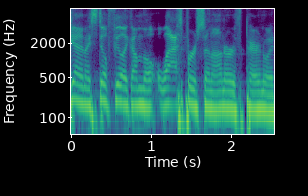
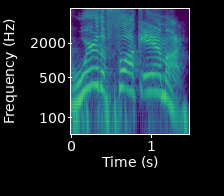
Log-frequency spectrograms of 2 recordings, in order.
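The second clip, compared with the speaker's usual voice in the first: incredulous; 7 semitones higher than usual. Retold or imitated. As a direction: rant in disbelief. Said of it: "I was like".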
